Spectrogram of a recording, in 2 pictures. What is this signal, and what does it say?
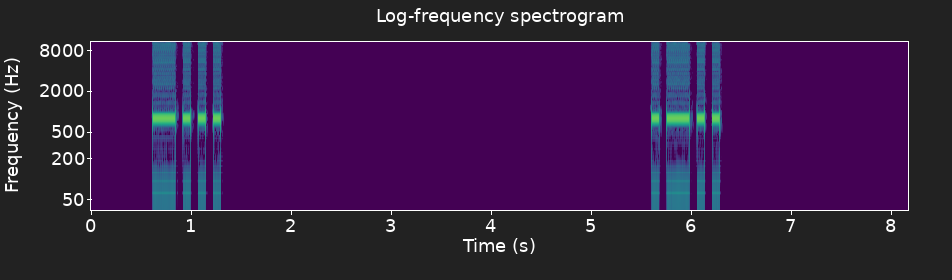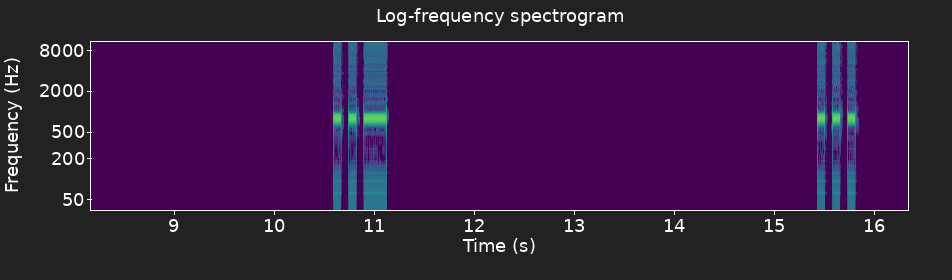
Morse code, heard as a keyed tone, about 16 wpm, 800 Hz. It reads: B L U S
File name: Suffixes / Special ING's / Sngl ING's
